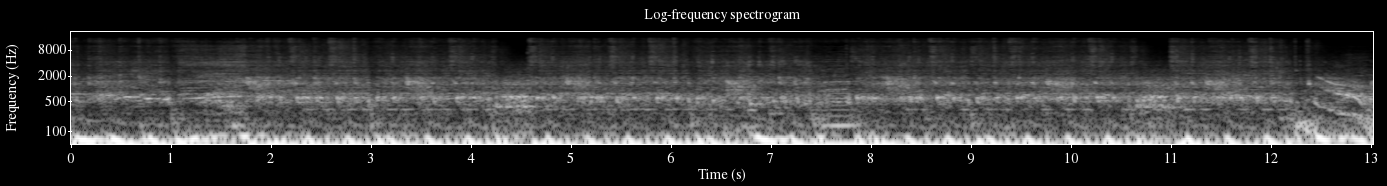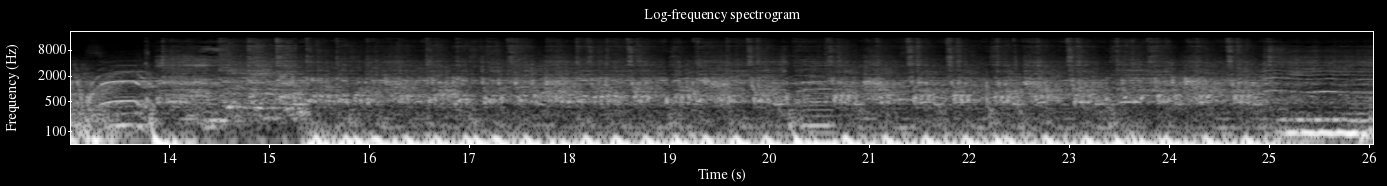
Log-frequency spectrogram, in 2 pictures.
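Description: Loud dubstep played as a DJ set, with a heavy sub-bass. About twelve seconds in, a sweeping pitch glide leads into a short break where the bass drops out, and the bass comes back in about fifteen seconds in.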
